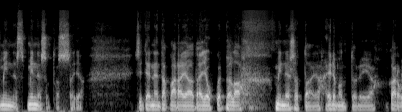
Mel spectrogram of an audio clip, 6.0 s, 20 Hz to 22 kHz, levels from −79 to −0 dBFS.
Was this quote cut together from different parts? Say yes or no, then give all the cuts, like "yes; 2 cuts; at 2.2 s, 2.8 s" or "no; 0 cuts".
no; 0 cuts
